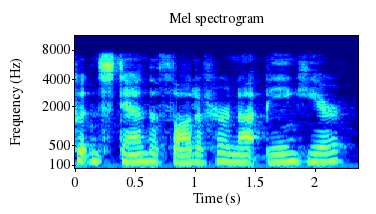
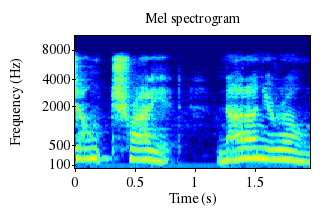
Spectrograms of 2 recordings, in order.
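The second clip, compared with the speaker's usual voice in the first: plain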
